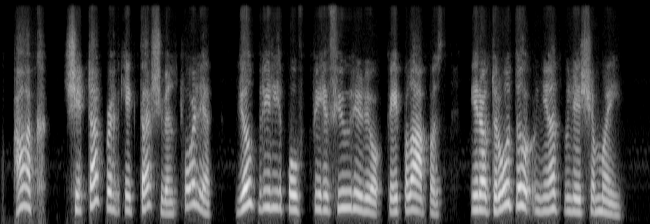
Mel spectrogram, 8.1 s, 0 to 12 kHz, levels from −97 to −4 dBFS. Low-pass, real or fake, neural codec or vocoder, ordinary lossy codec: 10.8 kHz; fake; codec, 16 kHz in and 24 kHz out, 0.6 kbps, FocalCodec, streaming, 2048 codes; Opus, 64 kbps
